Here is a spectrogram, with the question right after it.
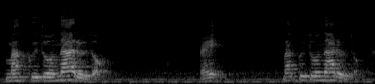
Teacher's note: for katakana English we have the emphasis on na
